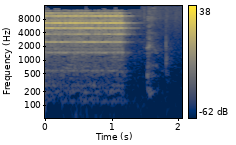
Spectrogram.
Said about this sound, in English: Or, I guess I'm done. Bell's ringing.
